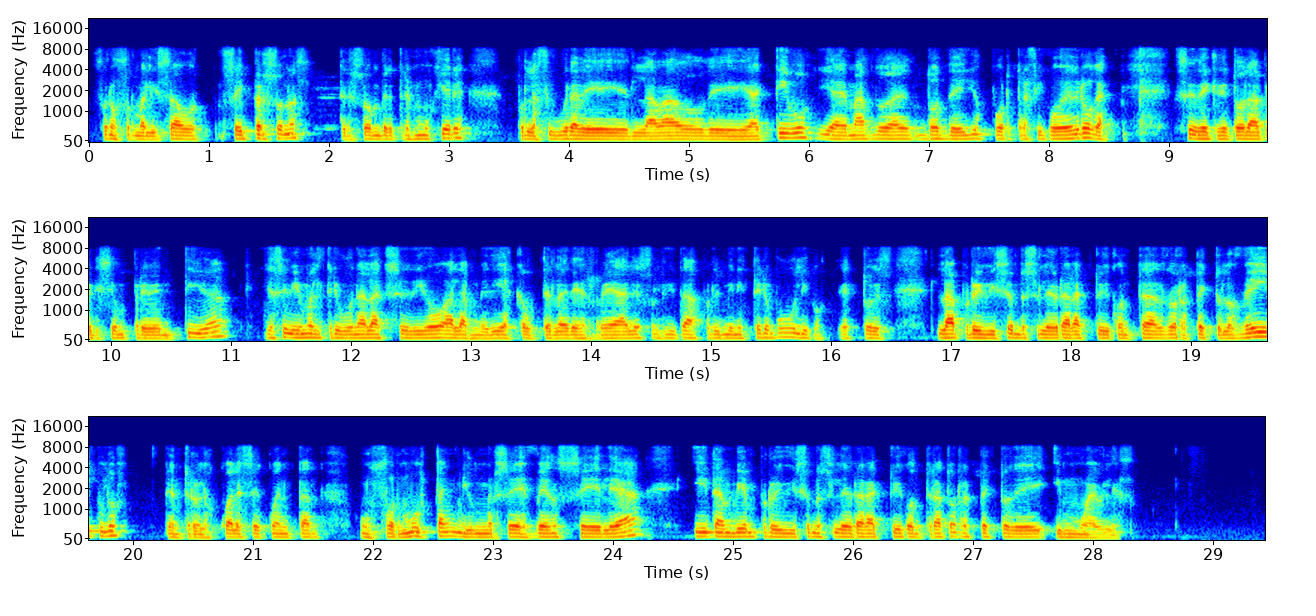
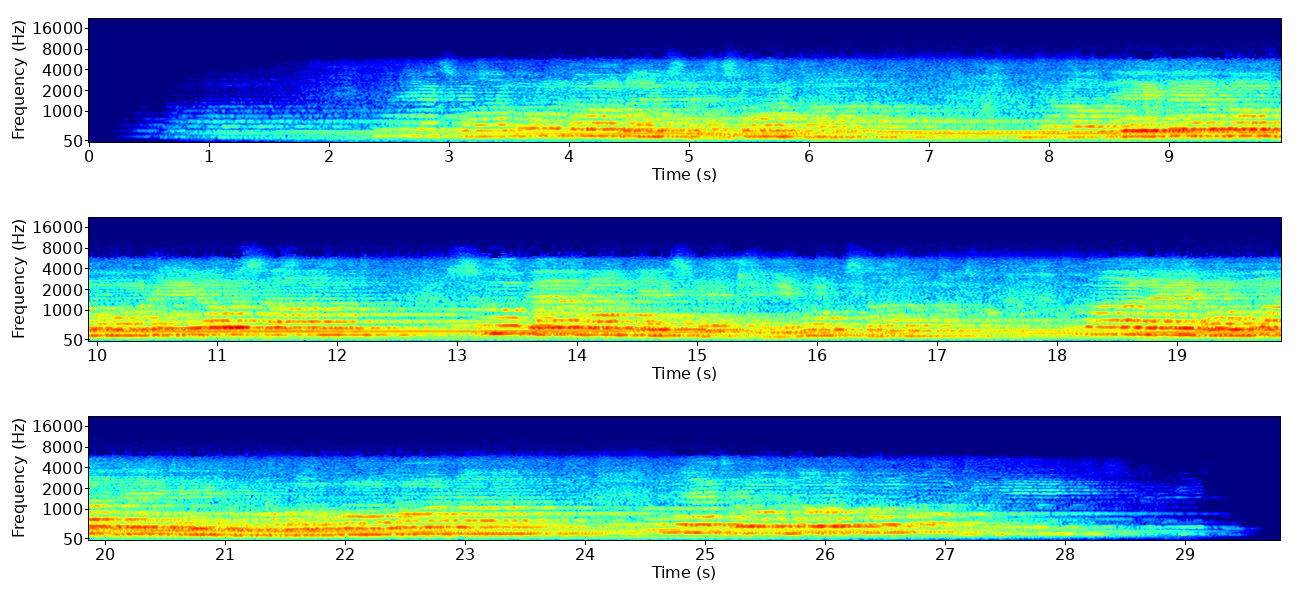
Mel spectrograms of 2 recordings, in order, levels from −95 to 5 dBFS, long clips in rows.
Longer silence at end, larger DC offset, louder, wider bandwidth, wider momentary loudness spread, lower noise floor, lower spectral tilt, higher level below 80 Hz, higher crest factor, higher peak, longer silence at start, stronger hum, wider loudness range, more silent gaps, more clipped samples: second, 1.2 s vs 1.5 s; neither; second, -18 LUFS vs -15 LUFS; first, 8.6 kHz vs 5.8 kHz; second, 8 LU vs 16 LU; about the same, -66 dBFS vs -69 dBFS; second, -8.5 dB/octave vs -10 dB/octave; about the same, -56 dBFS vs -54 dBFS; about the same, 16 dB vs 16 dB; about the same, 0 dBFS vs 0 dBFS; second, 0.15 s vs 2.4 s; neither; second, 3 LU vs 9 LU; neither; neither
